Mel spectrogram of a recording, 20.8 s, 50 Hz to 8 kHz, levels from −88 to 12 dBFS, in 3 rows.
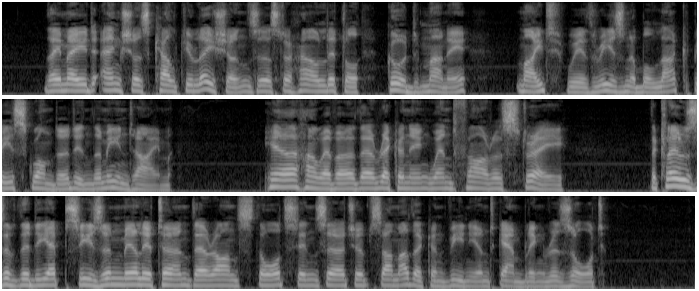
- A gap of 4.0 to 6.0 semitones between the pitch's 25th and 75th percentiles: No, average, 3.4 semitones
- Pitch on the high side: No, medium, 140 Hz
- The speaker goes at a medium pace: No, slow, 130 wpm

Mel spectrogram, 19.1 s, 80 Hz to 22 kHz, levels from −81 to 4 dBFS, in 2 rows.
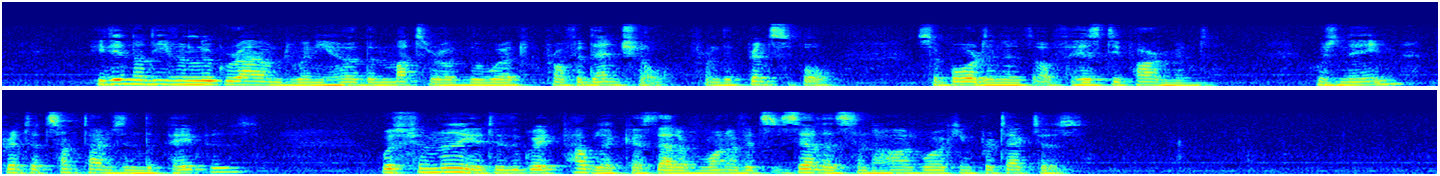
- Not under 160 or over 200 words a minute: No, average, 145 wpm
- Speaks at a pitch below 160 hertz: Yes, medium, 140 Hz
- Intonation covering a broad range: No, average, 2.9 semitones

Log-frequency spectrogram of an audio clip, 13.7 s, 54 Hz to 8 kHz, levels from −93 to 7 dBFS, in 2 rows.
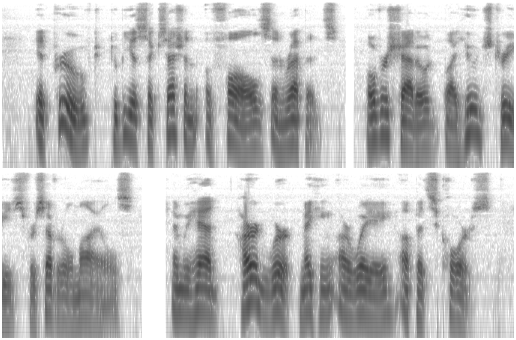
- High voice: No, low, 115 Hz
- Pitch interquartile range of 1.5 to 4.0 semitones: Yes, average, 3.4 semitones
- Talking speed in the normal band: No, slow, 125 wpm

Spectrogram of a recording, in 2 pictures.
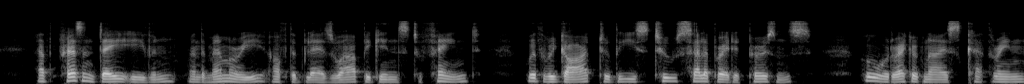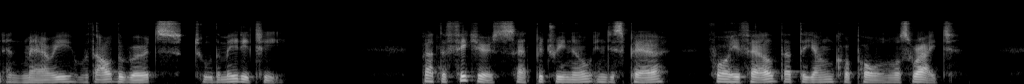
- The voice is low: Yes, low, 120 Hz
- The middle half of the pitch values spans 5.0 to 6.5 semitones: No, average, 2.7 semitones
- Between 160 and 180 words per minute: No, average, 145 wpm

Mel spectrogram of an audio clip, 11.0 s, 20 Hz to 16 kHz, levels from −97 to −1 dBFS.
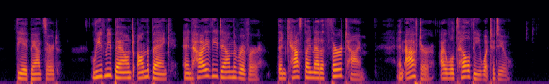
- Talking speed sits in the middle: Yes, average, 175 wpm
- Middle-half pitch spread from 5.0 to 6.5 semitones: No, average, 4.6 semitones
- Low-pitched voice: No, high, 205 Hz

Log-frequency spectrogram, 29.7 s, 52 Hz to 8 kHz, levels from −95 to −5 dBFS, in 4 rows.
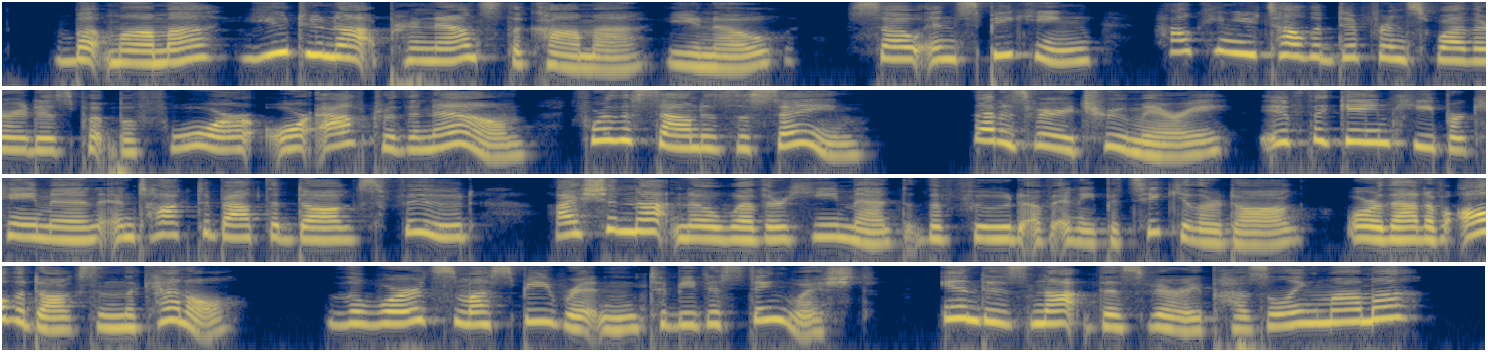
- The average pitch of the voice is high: Yes, high, 245 Hz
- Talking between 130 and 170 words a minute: No, average, 185 wpm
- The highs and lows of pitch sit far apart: Yes, wide, 6.2 semitones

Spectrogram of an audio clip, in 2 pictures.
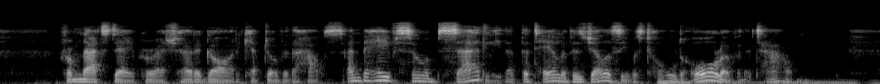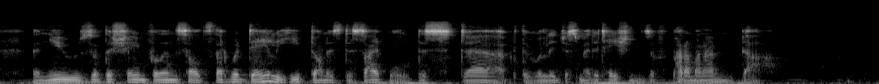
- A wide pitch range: No, average, 3.4 semitones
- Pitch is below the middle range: Yes, low, 105 Hz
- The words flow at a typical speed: Yes, average, 155 wpm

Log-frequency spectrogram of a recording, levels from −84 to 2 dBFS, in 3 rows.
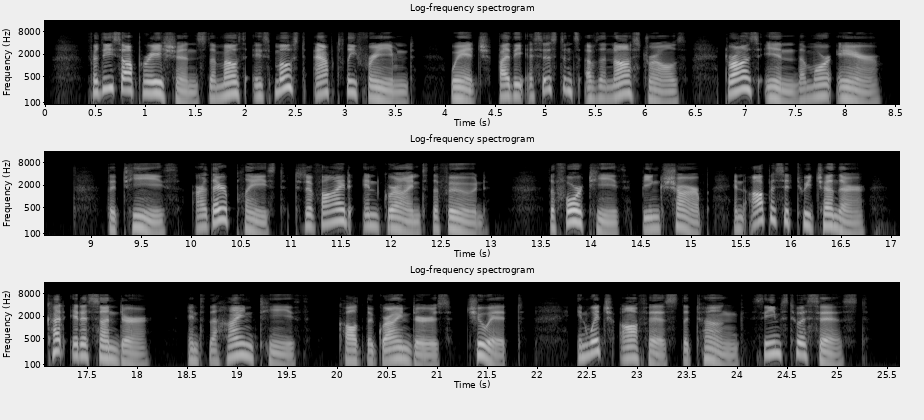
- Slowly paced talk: No, average, 150 wpm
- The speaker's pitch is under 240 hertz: Yes, low, 135 Hz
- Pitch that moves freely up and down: Yes, wide, 8.2 semitones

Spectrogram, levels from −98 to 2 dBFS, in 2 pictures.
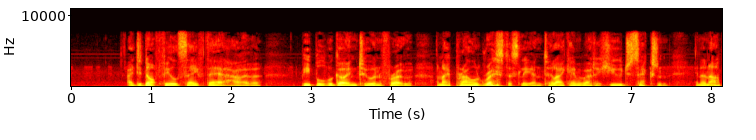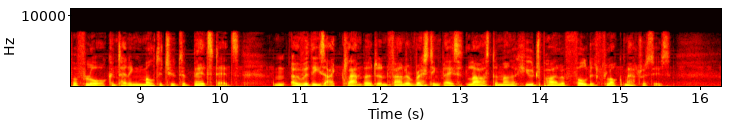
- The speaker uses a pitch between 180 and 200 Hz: No, very low, 95 Hz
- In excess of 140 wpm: Yes, average, 195 wpm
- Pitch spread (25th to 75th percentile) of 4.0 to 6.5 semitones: No, average, 3.1 semitones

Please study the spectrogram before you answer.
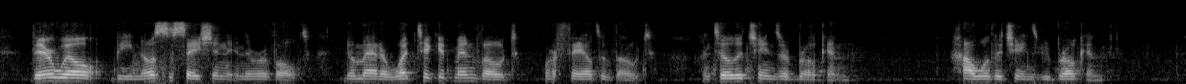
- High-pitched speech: No, low, 130 Hz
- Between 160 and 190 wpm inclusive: No, average, 150 wpm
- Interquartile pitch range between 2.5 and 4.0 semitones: Yes, average, 2.9 semitones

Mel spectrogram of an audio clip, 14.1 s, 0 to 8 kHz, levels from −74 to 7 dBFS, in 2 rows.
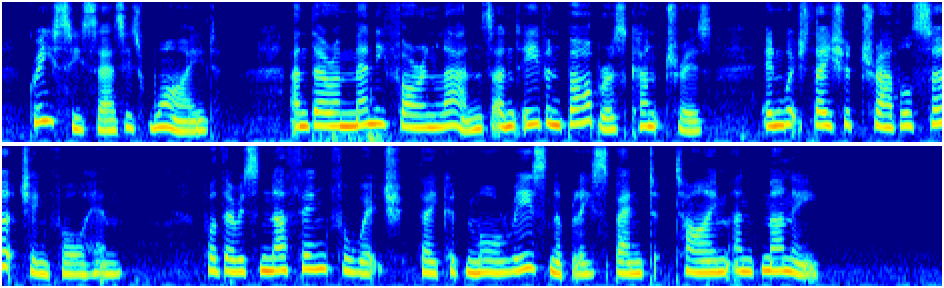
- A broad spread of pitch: No, average, 4.1 semitones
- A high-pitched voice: Yes, high, 225 Hz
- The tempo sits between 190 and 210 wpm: No, average, 155 wpm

